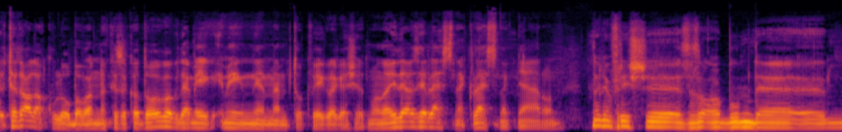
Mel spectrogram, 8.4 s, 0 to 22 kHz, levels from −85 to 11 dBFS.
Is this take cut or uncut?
uncut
